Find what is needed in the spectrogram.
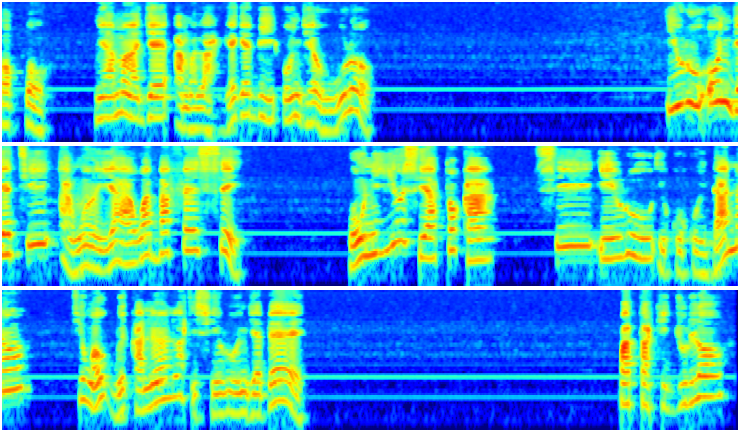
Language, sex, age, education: Yoruba, male, 30-45, tertiary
